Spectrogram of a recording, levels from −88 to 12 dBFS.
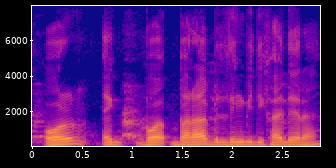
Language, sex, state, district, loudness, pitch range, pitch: Hindi, male, Arunachal Pradesh, Longding, -17 LUFS, 130-140 Hz, 135 Hz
